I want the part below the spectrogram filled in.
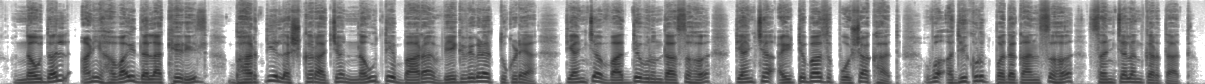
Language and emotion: Marathi, neutral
